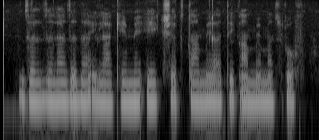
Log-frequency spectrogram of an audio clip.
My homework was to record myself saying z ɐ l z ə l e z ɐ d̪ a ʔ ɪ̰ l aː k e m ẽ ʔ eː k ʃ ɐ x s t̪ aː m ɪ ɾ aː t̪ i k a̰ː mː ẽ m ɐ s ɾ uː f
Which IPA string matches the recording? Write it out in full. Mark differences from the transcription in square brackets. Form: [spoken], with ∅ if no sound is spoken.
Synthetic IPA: z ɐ l z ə l [a] z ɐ d̪ a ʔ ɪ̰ l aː k e m ẽ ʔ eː k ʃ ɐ x s t̪ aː m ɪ ɾ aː t̪ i k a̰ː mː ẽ m ɐ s ɾ uː f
